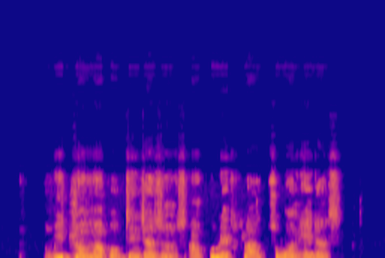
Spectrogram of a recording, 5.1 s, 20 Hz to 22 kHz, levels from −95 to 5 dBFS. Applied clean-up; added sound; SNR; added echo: none; none; none; none.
